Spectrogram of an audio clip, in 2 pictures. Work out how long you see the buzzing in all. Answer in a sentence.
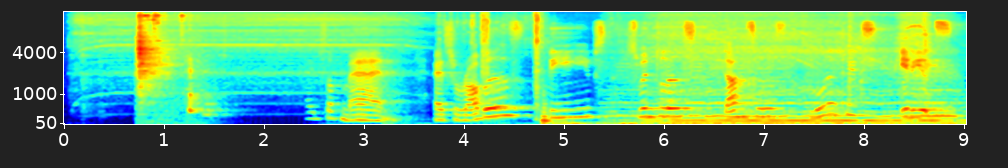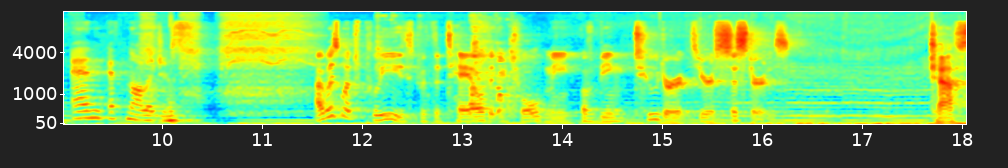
The buzzing can be heard for 13 seconds in total.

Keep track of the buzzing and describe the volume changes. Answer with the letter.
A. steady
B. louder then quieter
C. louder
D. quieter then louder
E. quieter
D.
